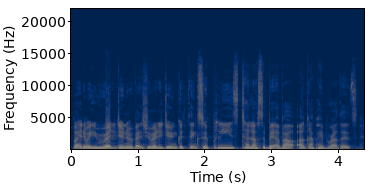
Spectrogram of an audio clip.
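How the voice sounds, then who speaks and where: A woman in her twenties co-hosting a podcast, bubbly and quick to laugh. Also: medium pitch, warm tone. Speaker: podcast co-host. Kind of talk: casual chat.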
